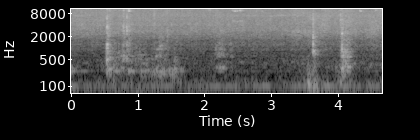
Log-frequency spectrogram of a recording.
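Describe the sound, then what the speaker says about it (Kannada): Chopped vegetables with capsicum fry in a pan, a soft steady sizzle punctuated by a few scraping stirs of a spoon, fairly quiet and close. "ಫ್ರೈ ಮಾಡ್ಕೊಳ್ಳೋಣ ಹಾಗೆ ಸ್ವಲ್ಪ ಕಲರ್ ಚೇಂಜ್ ಆಗಲಿ"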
